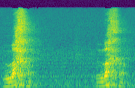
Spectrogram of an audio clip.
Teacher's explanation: we get a penultimate stress here, and this becomes lachem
